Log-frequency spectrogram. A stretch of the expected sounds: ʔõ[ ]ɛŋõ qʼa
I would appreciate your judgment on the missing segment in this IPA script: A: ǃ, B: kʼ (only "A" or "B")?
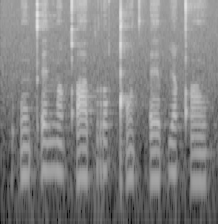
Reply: B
